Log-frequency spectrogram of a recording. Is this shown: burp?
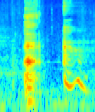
yes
